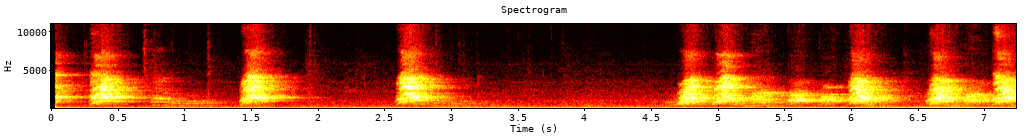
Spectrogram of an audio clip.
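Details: Dog filmed on 28 January, giving short, sharp barks, three spaced about a second apart, then a pause and a quicker run of five more barks, with a faint low hum underneath.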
